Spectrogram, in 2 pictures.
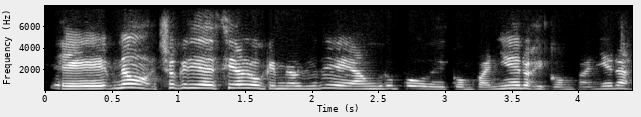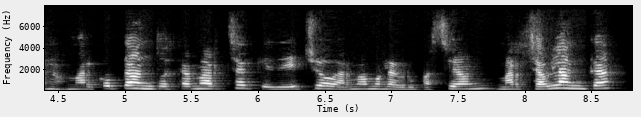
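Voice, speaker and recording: Woman, union member, chatty and wry, higher voice, lo-fi call sound. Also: brisk, few pauses. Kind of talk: casual recollection in an online meeting.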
